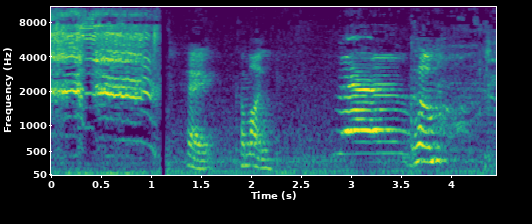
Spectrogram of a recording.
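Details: Domestic cat in a funny-cats compilation giving several short harmonic meows, some rising and falling, mixed with people talking and bursts of noise.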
